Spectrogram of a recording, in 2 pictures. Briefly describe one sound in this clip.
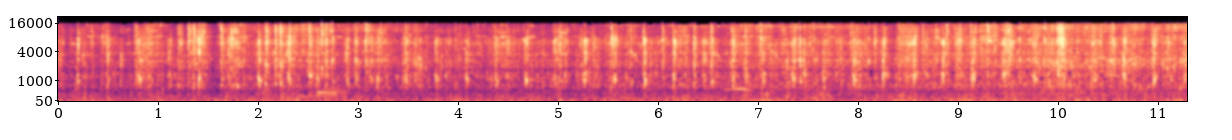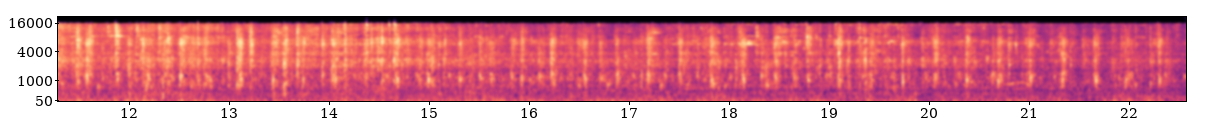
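A horse-drawn carriage rattles along on its wheels.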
